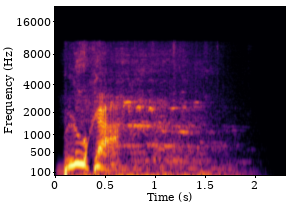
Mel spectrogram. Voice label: Death Knight Angry; warcraft3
